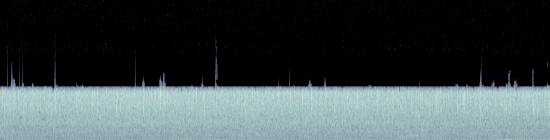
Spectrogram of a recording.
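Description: Heavy rain falling on brick paving and a wet road, a steady, unbroken hiss.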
